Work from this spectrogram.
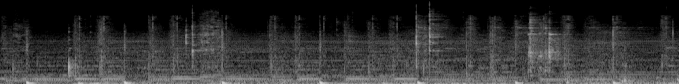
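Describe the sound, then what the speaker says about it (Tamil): Knife finely cutting shallots, garlic, coriander and curry leaves on a board for Chettinad dal dumpling curry, a steady run of close, sharp tapping chops with some clinks and scraping. "சின்ன வெங்காயம் நைஸாக கட் பண்ணிக்கணும், பூண்டு நைஸாக கட் பண்ணிக்கணும், மல்லித்தலையும் கருவேப்பிலையும் நைஸாக கட் பண்ணிக்கணும்"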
